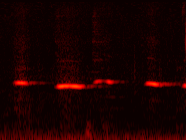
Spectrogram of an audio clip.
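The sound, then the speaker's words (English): A person whistles a short Italian tune, a few sustained clear notes with slight pitch shifts, fairly quiet, with no talking. “Whistling Italian.”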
